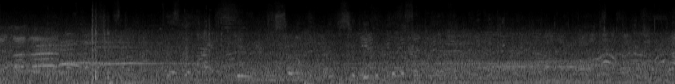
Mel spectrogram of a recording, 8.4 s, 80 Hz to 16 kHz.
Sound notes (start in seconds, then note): 1.4 audience chattering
